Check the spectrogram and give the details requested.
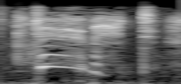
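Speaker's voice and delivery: high-pitched cry of pain and annoyance; shocked yelp. Acted. Character zapped in the arm by a trap, shocked yelp. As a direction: yelp it, voice jumping way up.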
